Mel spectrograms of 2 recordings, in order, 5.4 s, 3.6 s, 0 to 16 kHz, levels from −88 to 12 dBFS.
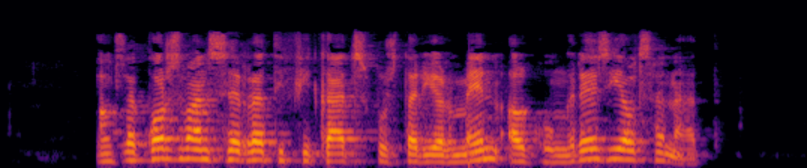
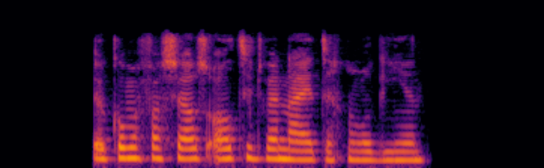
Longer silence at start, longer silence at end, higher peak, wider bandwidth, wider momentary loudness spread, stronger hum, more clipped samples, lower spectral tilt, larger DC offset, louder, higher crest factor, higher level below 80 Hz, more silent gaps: about the same, 0.65 s vs 0.6 s; about the same, 0.75 s vs 0.8 s; about the same, -2 dBFS vs -4 dBFS; about the same, 8 kHz vs 7.8 kHz; first, 10 LU vs 6 LU; neither; neither; about the same, -4.5 dB/octave vs -5 dB/octave; neither; first, -17 LUFS vs -20 LUFS; about the same, 16 dB vs 16 dB; about the same, -60 dBFS vs -62 dBFS; neither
